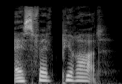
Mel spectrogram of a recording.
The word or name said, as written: ASFALTPIRAT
